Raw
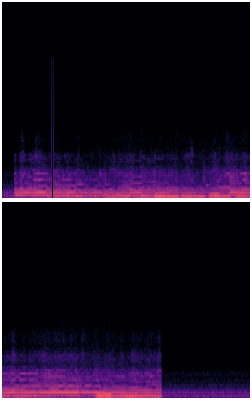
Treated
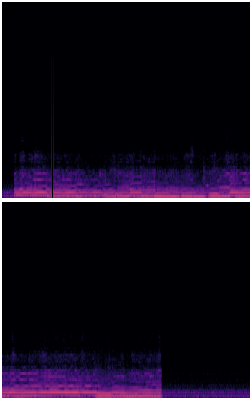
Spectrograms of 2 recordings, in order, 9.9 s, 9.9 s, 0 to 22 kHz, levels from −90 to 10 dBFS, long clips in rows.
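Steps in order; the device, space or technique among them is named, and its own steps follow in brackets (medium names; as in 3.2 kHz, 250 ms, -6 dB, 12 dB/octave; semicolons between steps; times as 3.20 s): clipper into limiter (hard clipper -20.5 dBFS, distortion -33 dB; peak limiter -25.5 dBFS, peak gain reduction 5 dB); trim -6 dB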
